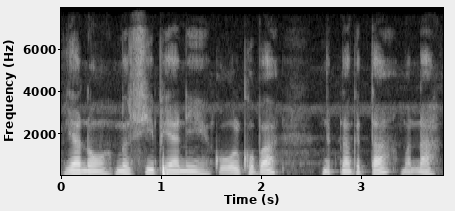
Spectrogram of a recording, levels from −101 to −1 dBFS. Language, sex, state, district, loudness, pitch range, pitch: Garo, male, Meghalaya, North Garo Hills, -21 LUFS, 120-140 Hz, 125 Hz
